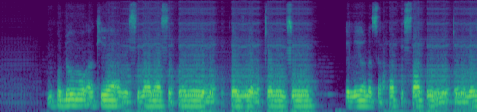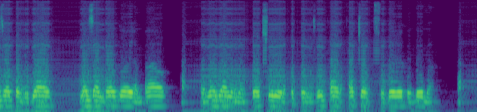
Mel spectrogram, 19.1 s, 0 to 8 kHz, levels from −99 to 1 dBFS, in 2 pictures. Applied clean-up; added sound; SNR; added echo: neural separator model SepFormer DNS4.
